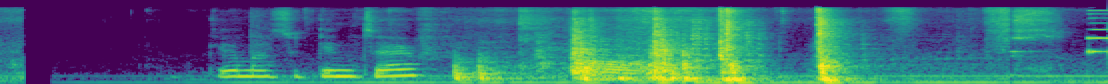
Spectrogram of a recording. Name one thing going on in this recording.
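A plastic basket slides into an appliance with a clunk.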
